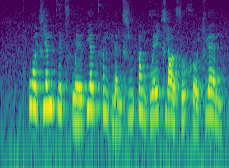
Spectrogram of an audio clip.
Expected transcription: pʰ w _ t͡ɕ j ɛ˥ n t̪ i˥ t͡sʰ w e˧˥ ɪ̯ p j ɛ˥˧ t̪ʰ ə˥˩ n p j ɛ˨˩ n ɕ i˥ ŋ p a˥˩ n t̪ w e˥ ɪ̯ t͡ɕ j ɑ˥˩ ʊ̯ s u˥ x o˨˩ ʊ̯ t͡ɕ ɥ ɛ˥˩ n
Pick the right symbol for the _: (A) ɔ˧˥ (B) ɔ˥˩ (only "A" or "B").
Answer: B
